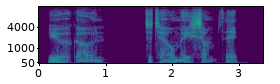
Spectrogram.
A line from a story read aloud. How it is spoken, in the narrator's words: he whispered, his voice a sickly croak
